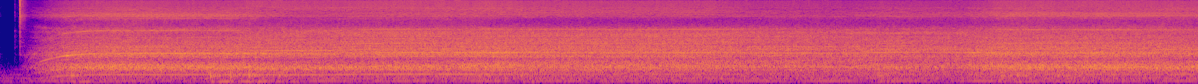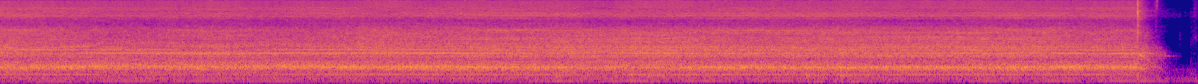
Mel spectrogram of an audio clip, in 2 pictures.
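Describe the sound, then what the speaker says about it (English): A heat tool blows continuously to dry a paper craft project, a loud steady whoosh with a faint whine that runs unbroken throughout. "So I'm going to take a heat tool to dry this faster."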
